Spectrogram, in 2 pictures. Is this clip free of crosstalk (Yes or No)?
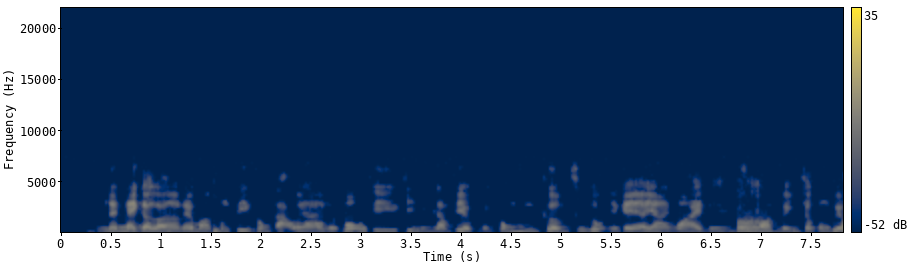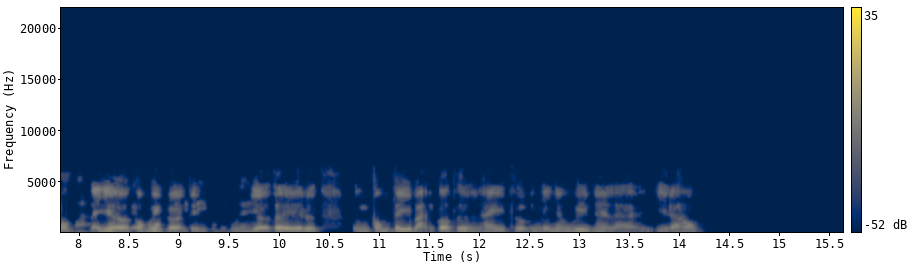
No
